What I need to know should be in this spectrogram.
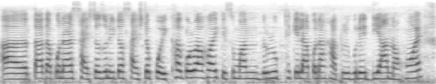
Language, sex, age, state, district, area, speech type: Assamese, female, 18-30, Assam, Golaghat, rural, spontaneous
